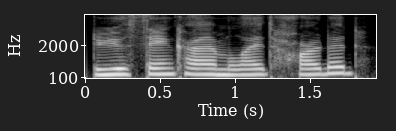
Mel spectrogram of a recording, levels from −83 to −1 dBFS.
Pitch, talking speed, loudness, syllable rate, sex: 215 Hz, 155 wpm, -15 LUFS, 3.8 syllables/s, female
